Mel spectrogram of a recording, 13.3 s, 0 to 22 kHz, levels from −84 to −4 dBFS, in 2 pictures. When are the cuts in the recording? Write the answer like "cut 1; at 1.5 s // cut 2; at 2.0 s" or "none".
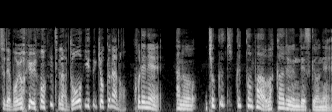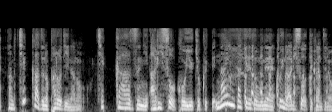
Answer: cut 1; at 8.5 s // cut 2; at 12.1 s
